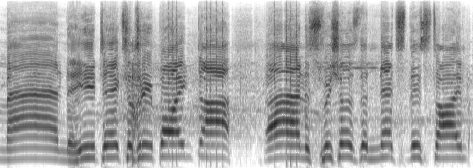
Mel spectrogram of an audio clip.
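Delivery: rising, drawn-out excited call of a three; slow, high play-by-play thrill. Real, not acted. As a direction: let the voice climb as the shot drops in. Big three-pointer swishes the net.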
